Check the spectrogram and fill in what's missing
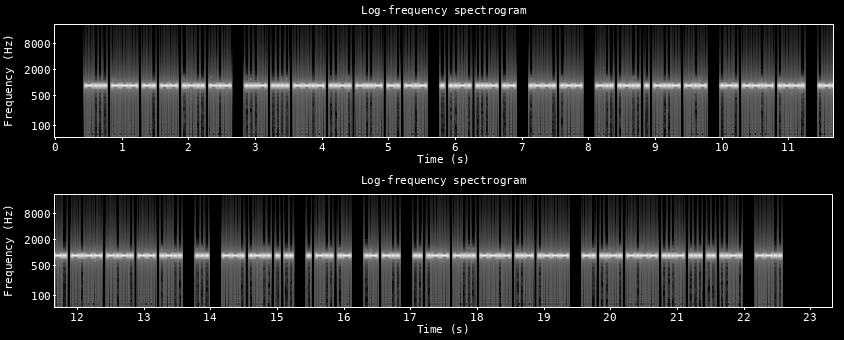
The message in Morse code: BONMLK VHQFXNK EFVA PW DLEXK RQP PYCML S GLEI EDA AD IWBQUJ NFYVSIF Z

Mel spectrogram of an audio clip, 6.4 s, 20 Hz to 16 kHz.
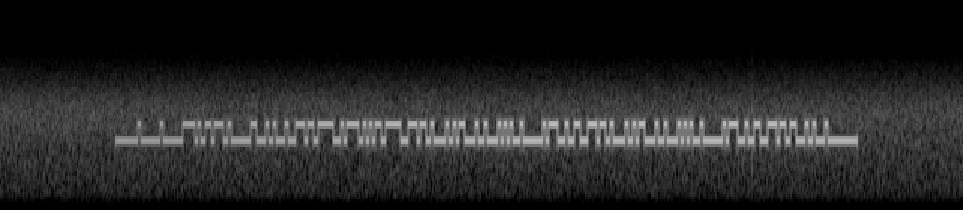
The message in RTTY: CQ TEST KB6ZW KB6ZW CQ

